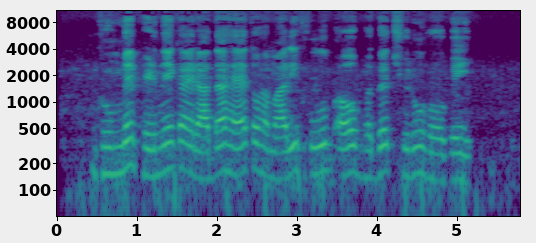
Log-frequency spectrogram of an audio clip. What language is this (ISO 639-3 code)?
urd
